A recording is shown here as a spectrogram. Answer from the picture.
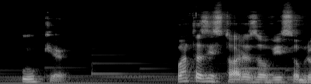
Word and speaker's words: Hooker: O Sr. Brooker pronunciava esse nome sem o H e esticando o U. Hooker.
